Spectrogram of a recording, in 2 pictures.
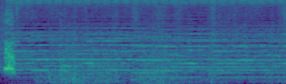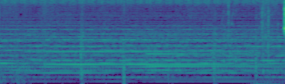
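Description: A dog in Kingdom Come: Deliverance gives a few yips and barks over a steady game ambience with a sustained tonal drone underneath.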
